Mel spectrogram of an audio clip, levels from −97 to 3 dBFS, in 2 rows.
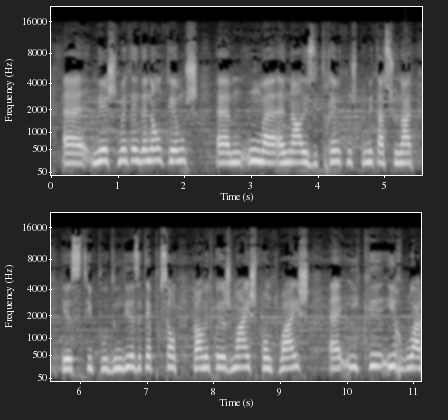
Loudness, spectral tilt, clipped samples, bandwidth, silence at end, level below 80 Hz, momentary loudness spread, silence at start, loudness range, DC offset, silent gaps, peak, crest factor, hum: -14 LUFS; -3 dB/octave; under 0.1%; 16 kHz; 0 s; -56 dBFS; 5 LU; 0 s; 1 LU; under 0.1%; none; 0 dBFS; 14 dB; none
